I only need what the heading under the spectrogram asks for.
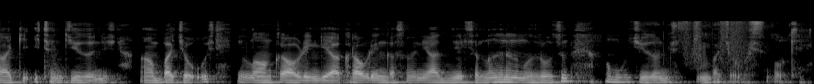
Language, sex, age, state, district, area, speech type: Kashmiri, male, 30-45, Jammu and Kashmir, Budgam, rural, spontaneous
